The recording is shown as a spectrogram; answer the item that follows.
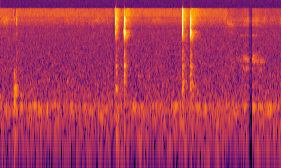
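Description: Two quick double clicks about a second apart, in near silence.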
